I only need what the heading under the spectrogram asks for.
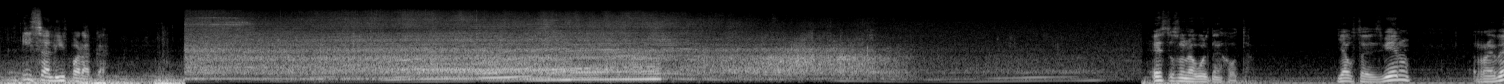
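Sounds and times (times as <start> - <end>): car engine revving hard: 1.9 - 11.4.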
